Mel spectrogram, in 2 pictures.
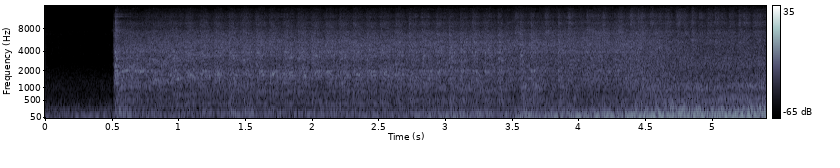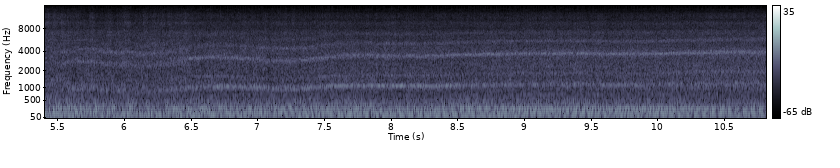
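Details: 1972 Opel GT with an EFI 540 big block and 8-71 blower (MS3 Pro, idle air control valve being sorted) on its first fire-up: catches at once and settles into a loud, steady idle with blower whine rising. Starts and idles normally.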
